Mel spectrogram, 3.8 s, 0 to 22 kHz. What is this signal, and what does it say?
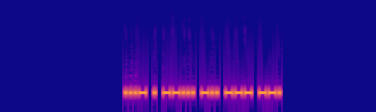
Morse code, heard as a keyed tone, about 48 wpm, 700 Hz. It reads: VE7DOG
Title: DXCC-100 Call Signs - 6 Characters - 50wpm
